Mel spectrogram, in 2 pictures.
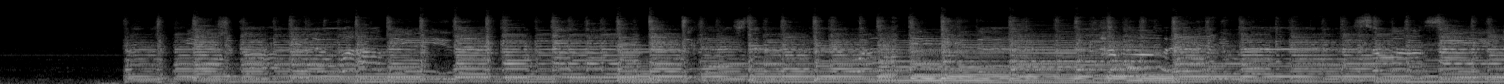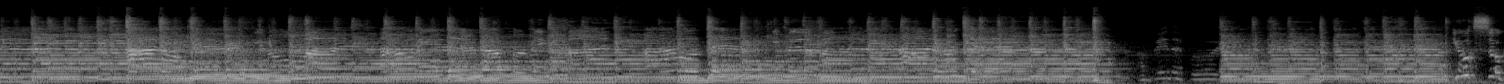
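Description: A guitar being played continuously, a string of plucked notes and chords. It starts about a second in, breaks off briefly near the end, then picks up again.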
